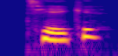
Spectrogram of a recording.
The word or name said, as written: tække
